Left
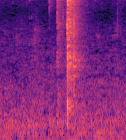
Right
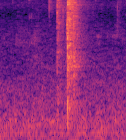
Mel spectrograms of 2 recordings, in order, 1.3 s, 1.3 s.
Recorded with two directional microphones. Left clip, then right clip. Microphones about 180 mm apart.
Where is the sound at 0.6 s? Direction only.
10° right (ahead or behind).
